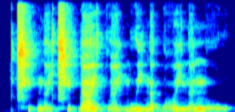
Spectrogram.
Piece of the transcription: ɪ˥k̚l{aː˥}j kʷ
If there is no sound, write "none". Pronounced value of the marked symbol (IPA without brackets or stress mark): aː˥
